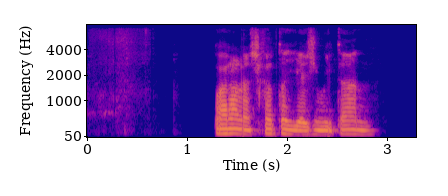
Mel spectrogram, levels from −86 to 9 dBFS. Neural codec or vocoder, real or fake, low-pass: codec, 44.1 kHz, 7.8 kbps, Pupu-Codec; fake; 7.2 kHz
